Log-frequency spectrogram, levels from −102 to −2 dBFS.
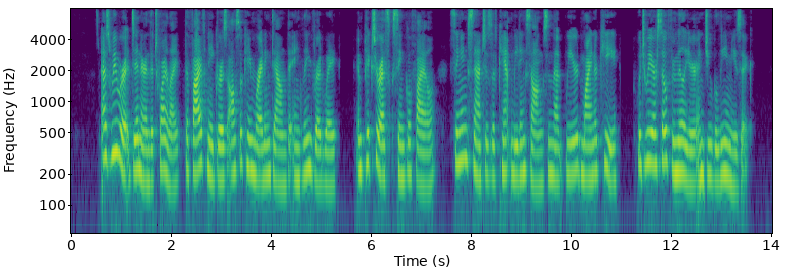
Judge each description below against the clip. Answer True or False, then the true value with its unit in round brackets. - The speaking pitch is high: True (195 Hz)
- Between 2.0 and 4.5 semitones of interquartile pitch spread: True (3.2 semitones)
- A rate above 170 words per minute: True (180 wpm)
